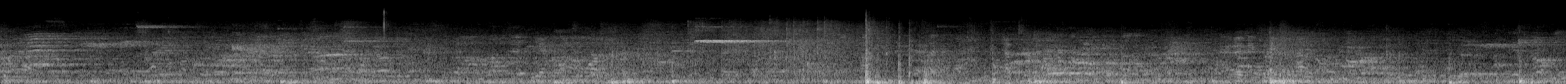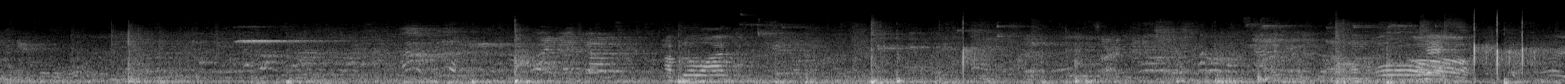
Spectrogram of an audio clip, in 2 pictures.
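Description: Dodgeballs being thrown, bouncing and hitting on an indoor court in a large sports hall, a run of irregular thuds and smacks under players' distant shouts and chatter. Two brief high squeaks stand out, about 7 and 18 seconds in.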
